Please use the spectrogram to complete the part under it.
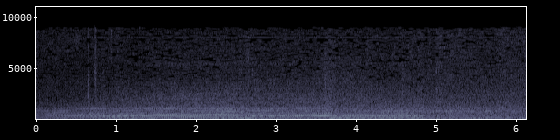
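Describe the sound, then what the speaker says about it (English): A 550-horsepower 4-litre twin-turbo V8 car accelerates hard in second gear, its engine note rising steadily and loudly in a continuous, close roar. "this new engine, 4-litre twin-turbo V8, 550 horsepower, 568 pound-foot of torque"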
